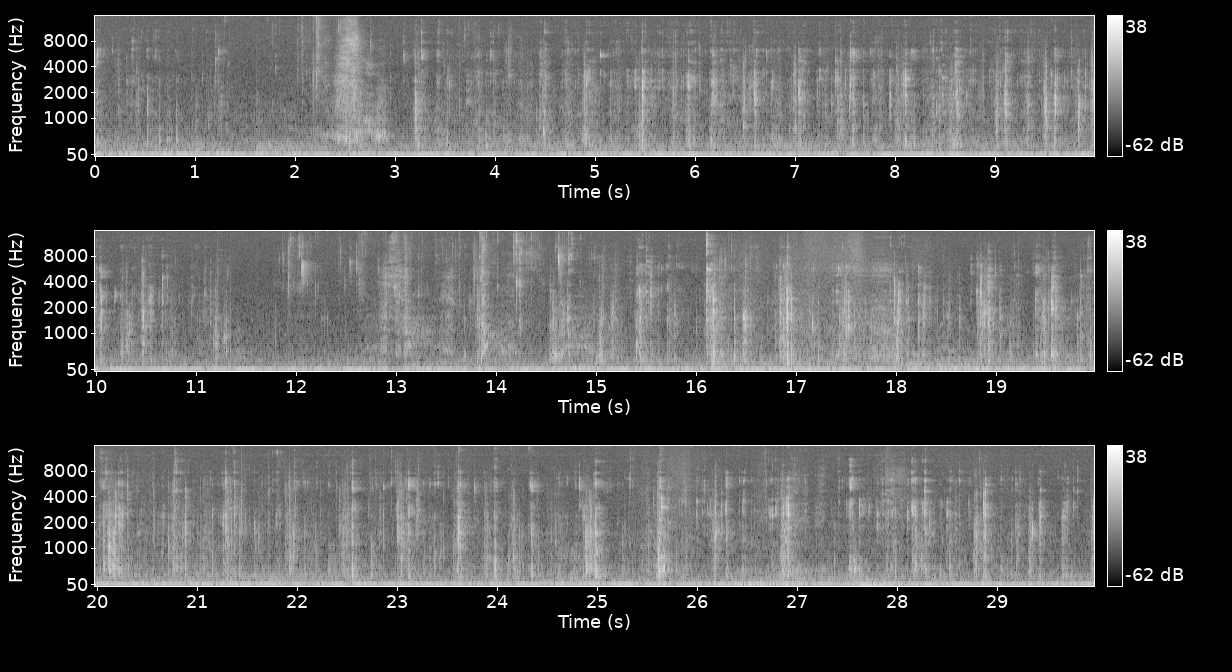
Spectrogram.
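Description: Close-miked chewing and biting of a mouthful of chewy rice cake and tteok-galbi (grilled minced-meat patty) from a skewer: many small irregular clicks over a steady low hum.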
